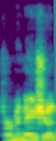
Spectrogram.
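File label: "termination", robot voice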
